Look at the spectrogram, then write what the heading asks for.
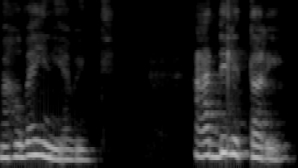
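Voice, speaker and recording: A woman's voice: medium pitch, a little fast, vocal fry, warm tone, natural voice. A woman voicing a stern, sensible older village woman with an Egyptian accent, speaking firmly. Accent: Egyptian Arabic.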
